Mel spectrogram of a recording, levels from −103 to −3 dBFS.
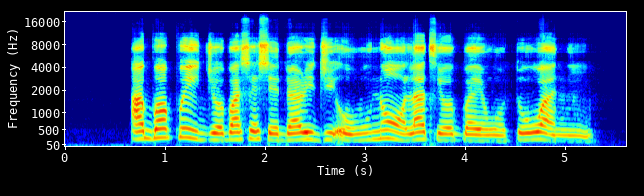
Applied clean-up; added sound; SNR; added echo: neural mask model DeepFilterNet 3.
